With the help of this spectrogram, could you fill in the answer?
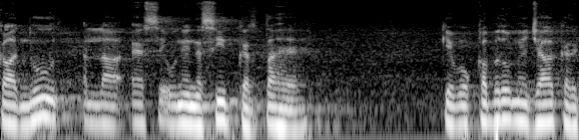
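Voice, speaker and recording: This is a man with a medium pitch. His intonation is fairly even. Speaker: Islamic preacher / religious scholar. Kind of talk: Islamic sermon (bayan) at a shrine. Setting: large public gathering at a shrine. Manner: emotional, passionate oratory.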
